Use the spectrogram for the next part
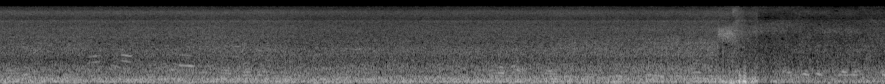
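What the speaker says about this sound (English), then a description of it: "You can feel the sound of rushing water." Water rushing and crashing at Düden Waterfall in Antalya, a dense, steady roar that fills the whole clip, with a brief louder rustle near the end.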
